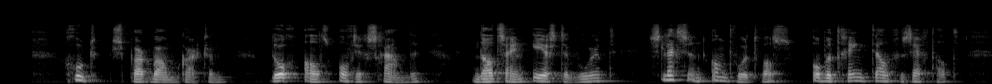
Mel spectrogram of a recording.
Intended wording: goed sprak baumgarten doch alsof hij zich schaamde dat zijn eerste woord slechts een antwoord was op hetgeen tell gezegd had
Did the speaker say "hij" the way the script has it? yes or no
no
